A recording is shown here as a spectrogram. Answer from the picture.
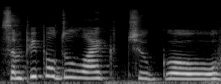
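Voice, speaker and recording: This woman has a non-native accent. She talks at a very slow pace, with ordinary pitch variation. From Portugal. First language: Portuguese. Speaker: video game streamer. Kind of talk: live game stream commentary. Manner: halting, many fillers and restarts.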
